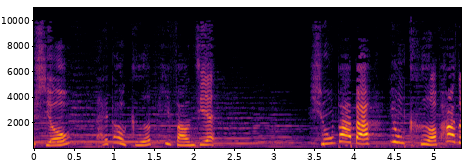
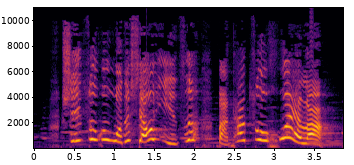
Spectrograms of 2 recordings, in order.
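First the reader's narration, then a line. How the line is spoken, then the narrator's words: Shrill squeaky little bear. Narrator (Chinese): 小熊，尖声尖气的叽叽叫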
